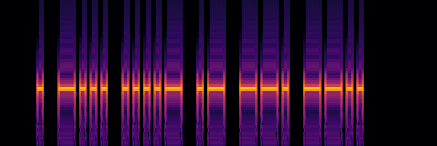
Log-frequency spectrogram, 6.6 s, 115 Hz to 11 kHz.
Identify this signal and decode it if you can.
Morse code, heard as a keyed tone, about 15 wpm, 700 Hz. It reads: EB4AGZ
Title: DXCC-100 Call Signs - 6 Characters - Repeated 3x - 15wpm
